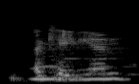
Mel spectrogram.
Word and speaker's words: Akkadian: Akkadian.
